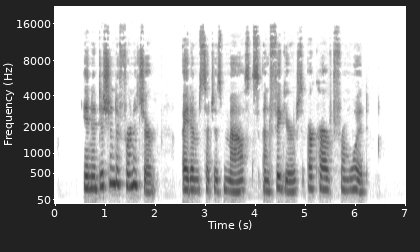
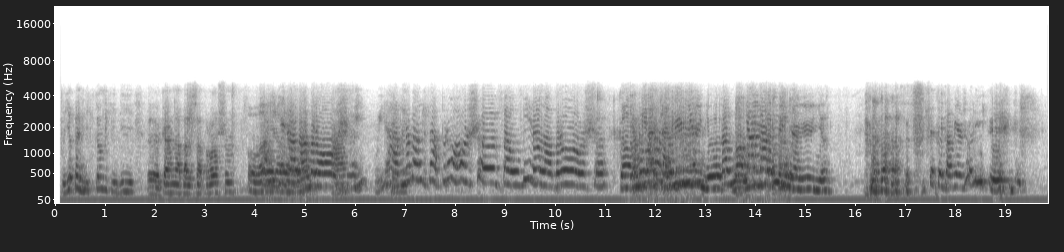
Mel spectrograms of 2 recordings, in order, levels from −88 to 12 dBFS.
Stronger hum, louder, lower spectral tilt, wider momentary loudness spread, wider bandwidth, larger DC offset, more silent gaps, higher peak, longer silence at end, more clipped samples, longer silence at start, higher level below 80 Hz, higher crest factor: neither; second, -22 LUFS vs -17 LUFS; second, -3.5 dB/octave vs -5.5 dB/octave; about the same, 8 LU vs 10 LU; first, 16 kHz vs 5.2 kHz; neither; neither; about the same, -4 dBFS vs -6 dBFS; first, 0.8 s vs 0 s; neither; first, 0.55 s vs 0.1 s; second, -70 dBFS vs -32 dBFS; first, 18 dB vs 10 dB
